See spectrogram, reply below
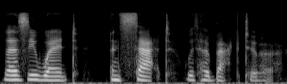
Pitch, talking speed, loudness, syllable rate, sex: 195 Hz, 190 wpm, -20 LUFS, 4.4 syllables/s, female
